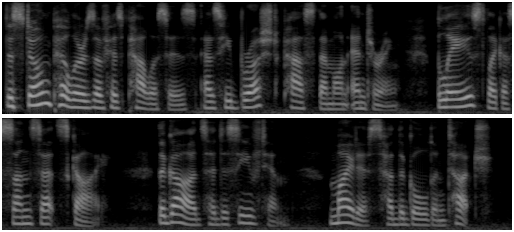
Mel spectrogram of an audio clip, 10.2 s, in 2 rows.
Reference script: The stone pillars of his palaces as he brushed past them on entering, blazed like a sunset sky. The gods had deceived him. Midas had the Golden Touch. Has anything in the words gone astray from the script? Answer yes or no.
no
